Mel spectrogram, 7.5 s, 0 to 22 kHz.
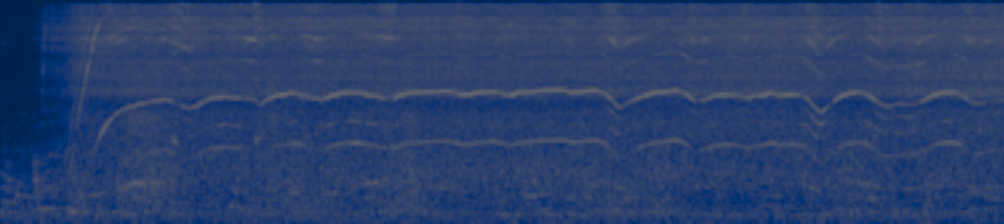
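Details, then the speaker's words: Continuous high-pitched whine that dips in pitch as it cuts: a high-speed dental handpiece with a round-ended, torpedo-shaped 5857016 diamond refining the facial aspect of an all-ceramic crown preparation, rounded shoulder, on tooth #9. "it's time now to change to our diamond and the diamond we'll use for this is uh the torpedo shaped diamond it's i believe the 5857016"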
